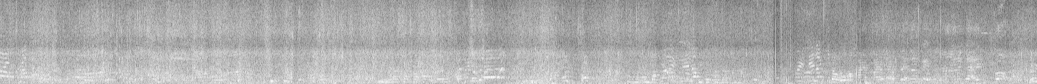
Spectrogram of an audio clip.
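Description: Floodwater splashes and sloshes steadily through a flooded residential compound in Barangay Singcang, Bacolod City, a continuous wet churning with people talking over it throughout.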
